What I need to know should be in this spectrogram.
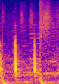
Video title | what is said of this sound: Toy Shack in Las Vegas, Nevada off Fremont Street | that's solid it really is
